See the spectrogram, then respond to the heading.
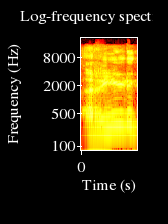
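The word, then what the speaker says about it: read: पढ़ा गया याद रखो रीड का पास्ट फॉर्म होता है रेड क्या होता है रे ये प्रेजेंट होता है ये पास्ट होता है स्पेलिंग सेम होता है पढ़ा अलग जाता है समझ में आया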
